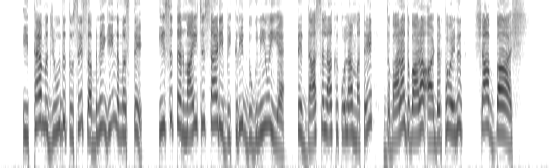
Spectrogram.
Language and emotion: Dogri, happy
